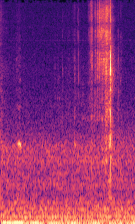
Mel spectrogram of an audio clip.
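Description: Near silence: room tone with a few faint clicks, one about a third of a second in and a small cluster about a second and a half in.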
